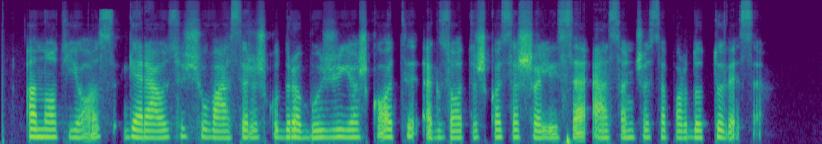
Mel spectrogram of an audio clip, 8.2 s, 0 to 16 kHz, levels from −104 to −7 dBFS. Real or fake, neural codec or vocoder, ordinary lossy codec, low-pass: fake; vocoder, 44.1 kHz, 128 mel bands, Pupu-Vocoder; Opus, 16 kbps; 14.4 kHz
